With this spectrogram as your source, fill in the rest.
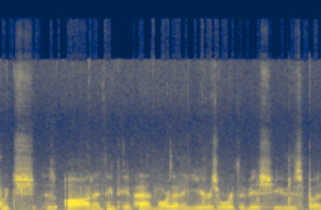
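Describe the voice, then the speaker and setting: A soft-spoken man with an American accent, a very deep, low pitch and a very slow pace. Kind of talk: ASMR comic book haul show and tell.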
